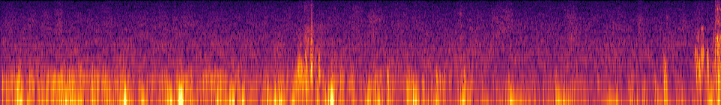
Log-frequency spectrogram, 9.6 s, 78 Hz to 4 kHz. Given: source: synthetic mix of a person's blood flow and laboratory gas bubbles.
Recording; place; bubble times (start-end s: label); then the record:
Doppler ultrasound of blood flow; subclavian vein
3.94-4.31 s: bubbles
9.25-9.63 s: bubbles
From the record:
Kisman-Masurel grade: 221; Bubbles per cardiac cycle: several, 3 to 8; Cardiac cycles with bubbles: 10 to 50%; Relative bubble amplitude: barely perceptible (0.100 to 0.250); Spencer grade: 2 (many but less than half of the cardiac periods contain bubble signals, singularly or in groups); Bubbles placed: anywhere in the cardiac cycle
